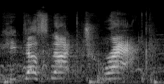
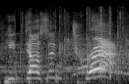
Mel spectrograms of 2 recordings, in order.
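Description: First: Slow, hammered words, each one pressed; emphatic, slow. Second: Slow and louder, "track" rising at the end; louder emphatic repeat. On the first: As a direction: spell out "He does not track" word by word. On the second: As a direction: push harder on "He doesn't track". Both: Real, not acted.

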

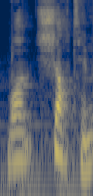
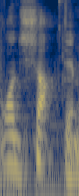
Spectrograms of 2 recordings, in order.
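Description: First: "shot" said with a clean t, no k sound; careful "shot". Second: "shot" turned into "shocked", with a k sound; mispronounced "shot". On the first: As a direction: say "One shot him" with "shot", not "shocked". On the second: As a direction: say "shocked" with k before the t. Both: Shown as a demonstration. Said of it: "not one shocked him".

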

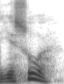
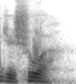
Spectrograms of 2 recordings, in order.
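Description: First: Yeshua as "ye-SU-a", plain S. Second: Yeshua with a hushed SH, "ye-SHU-a"; SH pronunciation. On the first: Retold or imitated. Teacher imitating the one who differs, S for SH. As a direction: say Yeshua without the SH sound. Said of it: "pero él dice Yeshua". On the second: Shown as a demonstration. Teacher showing how everyone else says it, SH pronunciation. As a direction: say Yeshua with a clear SH. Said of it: "todos los demás dicen Yeshua".

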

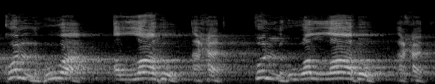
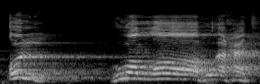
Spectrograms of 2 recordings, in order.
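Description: First: কুল হুয়া আল্লাহু আহাদ, with হুয়া sounded as a separate word, slowly; slow Arabic recitation of কুল হুয়াল্লাহু আহাদ; correct recitation. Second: কুল হু আল্লাহু আহাদ recited slowly in Arabic style; slow Quranic recitation. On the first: Preacher corrects the verse for listeners, slow recitation. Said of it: "হুয়া আলাদা শব্দ". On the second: Preacher recites the verse to the congregation, slow and melodic. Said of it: "কুল মানে কি?". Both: Shown as a demonstration.

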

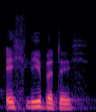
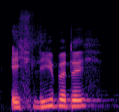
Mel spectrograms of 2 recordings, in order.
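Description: First: Softly, almost hushed; soft tender voice. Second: Said in the usual way. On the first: Retold or imitated. Preacher voicing God speaking into the heart, hushed and tender. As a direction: lay it gently into the heart.

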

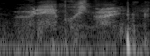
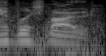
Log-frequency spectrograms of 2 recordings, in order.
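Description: First: Hushed stealth whisper; voiceless, secretive announcement. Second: Said in the usual way. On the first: Pretend. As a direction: whisper it as if lying in ambush. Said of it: "You have to whisper".

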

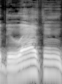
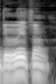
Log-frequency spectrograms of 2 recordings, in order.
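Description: First: "derision" said as "de-RAI-zun", with a long I and a Z; "derision" read as "deraizen", unsure; first try at derision. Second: "derision" said as "de-RIDGE-un", with a short I and a J sound; "derision" fixed to "deridjen"; corrected derision. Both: Shown as a demonstration. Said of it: "Forgive me if I pronounce that wrong".

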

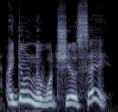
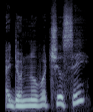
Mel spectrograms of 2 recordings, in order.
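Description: First: High-pitched, mounting panic; almost hysterical. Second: Fretful, slightly raised voice; a first anxious lament; almost hysterical. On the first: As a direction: harp on it with rising distress. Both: A narrator's reading. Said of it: "began to harp almost hysterically".

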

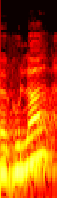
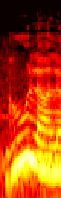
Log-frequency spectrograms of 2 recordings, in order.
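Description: First: Said in the usual way. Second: गुलाल stretched part by part; syllable by syllable. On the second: Shown as a demonstration. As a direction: sound out गुलाल. (गुलाल को तोड़-तोड़ कर) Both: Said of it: "फिर ये सारे बोलने".

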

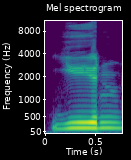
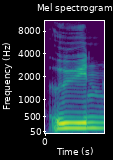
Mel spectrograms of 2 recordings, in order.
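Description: First: "Duyên" drawn out as "yu-in"; long "Duyên" with a consonant-like y onset; duyên variant. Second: "Uyên" starting straight on the vowel, "ü-in"; rounded vowel onset on "Uyên", gliding to in; uyên variant. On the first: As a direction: open "Duyên" on a y glide, held level. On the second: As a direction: say "Uyên" with no consonant at the front. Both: Shown as a demonstration. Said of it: "Duyên hay là Uyên cũng được".

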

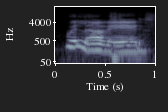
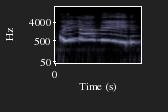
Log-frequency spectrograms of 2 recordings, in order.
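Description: First: Said in the usual way. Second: Much higher, softer gushing; real happy high coo; high quiet squeal of delight. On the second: Real, not acted. Admires finished makeup.

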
